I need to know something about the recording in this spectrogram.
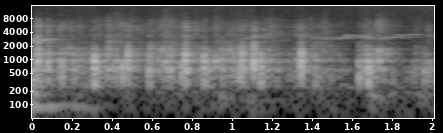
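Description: Scattered hand clapping from a small group: irregular, sharp claps.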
